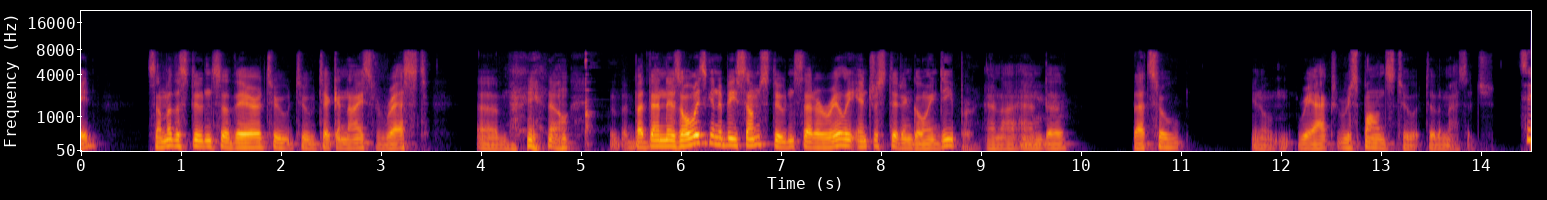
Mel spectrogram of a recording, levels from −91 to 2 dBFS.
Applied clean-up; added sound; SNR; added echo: neural mask model DeepFilterNet 3.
